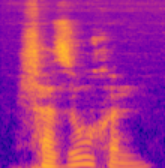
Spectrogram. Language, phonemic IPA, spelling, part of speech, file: German, /fɛɐ̯ˈzuːxən/, versuchen, verb, De-versuchen.ogg
- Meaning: 1. to try, to attempt (often with an uncertain result) 2. to try, to taste 3. to tempt 4. to dabble in, to experiment with (often with an uncertain result) 5. to examine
